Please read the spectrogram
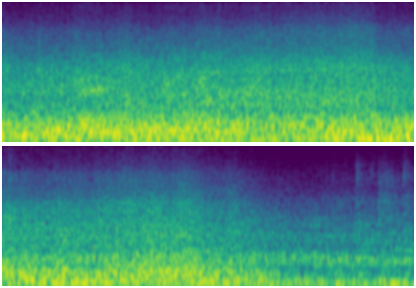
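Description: Several ice speedway motorcycle engines running hard as the bikes race round the rink, a dense steady noise that eases off about three-quarters of the way through.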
